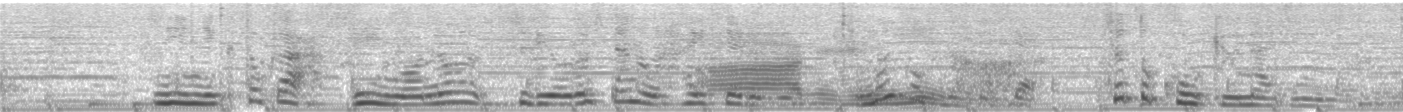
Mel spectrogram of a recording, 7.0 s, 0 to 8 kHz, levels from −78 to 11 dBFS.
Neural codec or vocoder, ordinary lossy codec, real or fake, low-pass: none; none; real; 7.2 kHz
